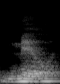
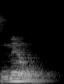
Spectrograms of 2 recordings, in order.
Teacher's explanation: Yeah, you may notice that anyone from within about a 50-mile radius of London, England, we do have a rare vernacular where a double L sound we do tend to pronounce almost like a W. So instead of mil, it's mil.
